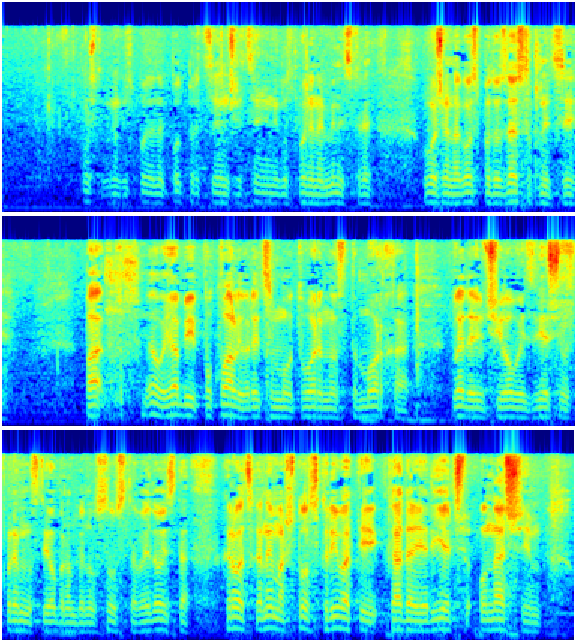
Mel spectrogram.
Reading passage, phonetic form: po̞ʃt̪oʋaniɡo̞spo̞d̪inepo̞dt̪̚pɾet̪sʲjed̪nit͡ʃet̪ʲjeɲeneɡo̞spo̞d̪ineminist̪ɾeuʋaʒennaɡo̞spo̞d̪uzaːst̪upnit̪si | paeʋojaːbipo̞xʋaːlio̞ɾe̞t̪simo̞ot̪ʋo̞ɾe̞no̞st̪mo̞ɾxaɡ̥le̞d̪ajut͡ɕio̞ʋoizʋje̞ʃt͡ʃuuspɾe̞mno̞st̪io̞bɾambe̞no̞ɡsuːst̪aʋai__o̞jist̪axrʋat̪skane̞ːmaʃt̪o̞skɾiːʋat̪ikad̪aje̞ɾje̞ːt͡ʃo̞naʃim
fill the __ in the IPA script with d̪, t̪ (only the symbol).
d̪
